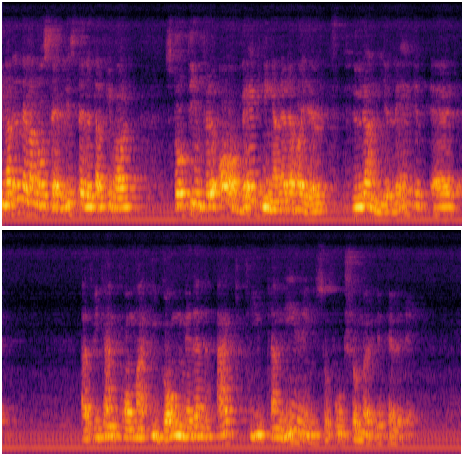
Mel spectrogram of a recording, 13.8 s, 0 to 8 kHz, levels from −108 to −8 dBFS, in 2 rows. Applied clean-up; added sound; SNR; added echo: none; none; none; reverberation time 0.6 s.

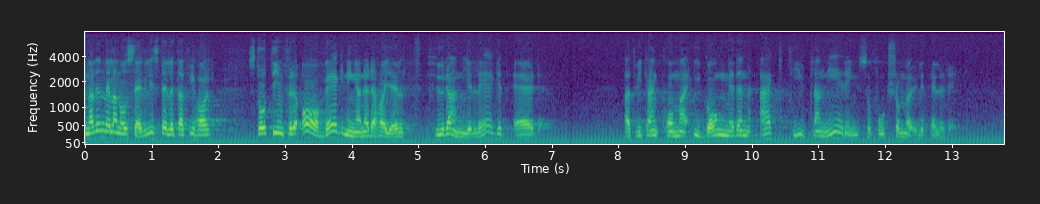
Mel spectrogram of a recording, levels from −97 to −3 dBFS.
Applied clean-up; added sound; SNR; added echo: none; none; none; none.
